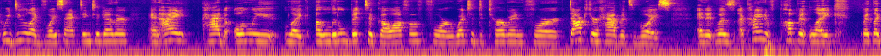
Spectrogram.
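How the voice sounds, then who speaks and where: A woman co-hosting a podcast, chatting casually about video games in an animated, incredulous, giggly manner. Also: fairly high pitch. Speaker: podcast co-host.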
